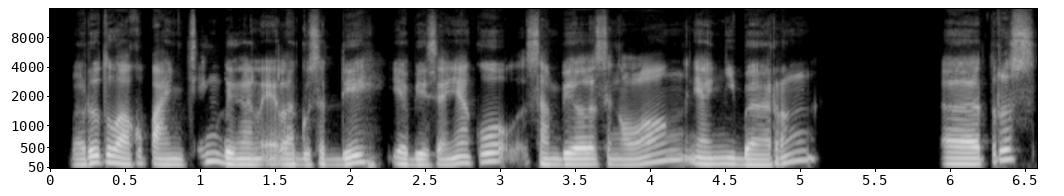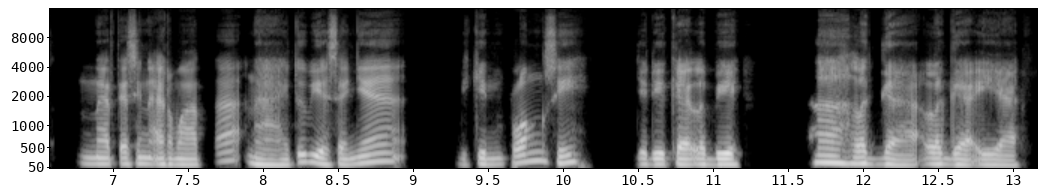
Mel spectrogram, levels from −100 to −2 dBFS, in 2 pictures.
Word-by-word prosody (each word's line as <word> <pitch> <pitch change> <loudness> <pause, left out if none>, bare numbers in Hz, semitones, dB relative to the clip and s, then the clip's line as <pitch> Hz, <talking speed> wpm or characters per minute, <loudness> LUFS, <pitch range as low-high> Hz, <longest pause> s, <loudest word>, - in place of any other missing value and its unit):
baru 120 +6 +3
tuh 160 -2 +3
aku 135 +3 -1
pancing 120 - -1
dengan 120 -3 +3
e - - 0
lagu 120 -1 0
sedih 125 +8 0
ya 130 -4 +1
biasanya 120 +5 +1
aku 185 +4 -1
sambil 125 -1 +4
sing 115 -1 -5
along 170 - -2
nyanyi 130 -1 +1
bareng, 130 - -1 0.9
eee, 130 -1 +5
terus 230 +2 -1 0.2
netesin 130 0 -1
air 125 0 +1
mata 120 - -3
nah 115 -4 +1
itu 170 +9 -2
biasanya, 145 +7 +1 0.4
bikin 125 +2 -4
plong 175 +6 0
sih 170 -1 -1 0.4
jadi 125 -1 +1
kayak 120 -1 +3
lebih, 125 0 +6 0.6
ah, 160 -2 +3
lega 120 -4 0
lega, 120 -2 +2
iya, 115 -2 0
130 Hz, 155 wpm, -24 LUFS, 120-155 Hz, 0.9 s, lebih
